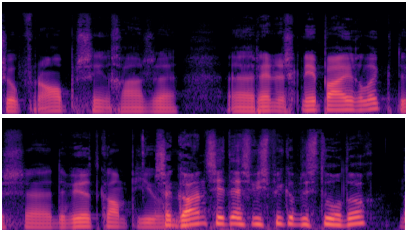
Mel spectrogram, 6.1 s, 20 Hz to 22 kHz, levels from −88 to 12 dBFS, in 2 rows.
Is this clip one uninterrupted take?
yes; 0 cuts

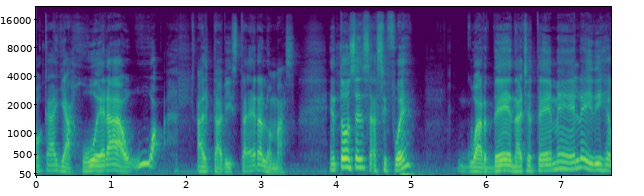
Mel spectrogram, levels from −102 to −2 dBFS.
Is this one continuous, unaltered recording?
yes; 0 cuts

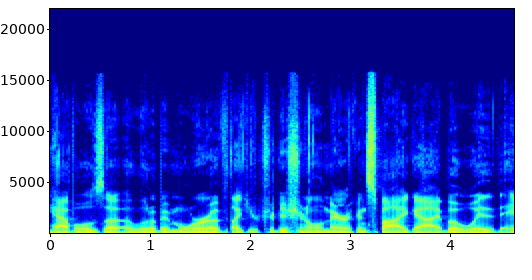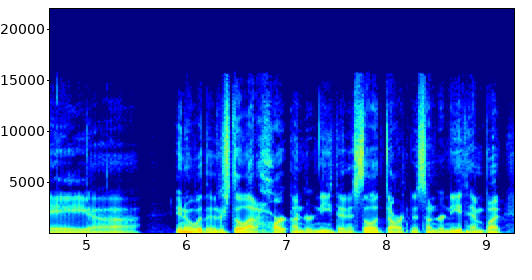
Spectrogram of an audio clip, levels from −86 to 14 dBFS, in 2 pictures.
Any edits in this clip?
no; 0 cuts

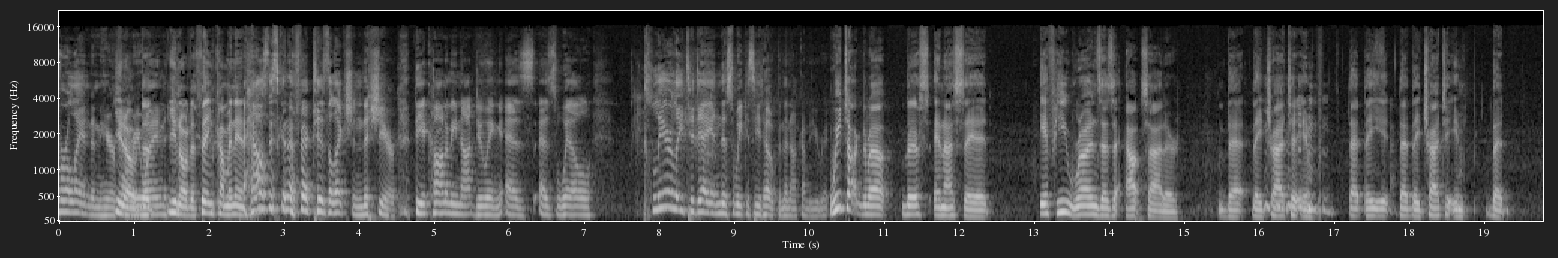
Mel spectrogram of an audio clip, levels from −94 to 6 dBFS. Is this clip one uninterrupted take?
no; 1 cut; at 15.4 s

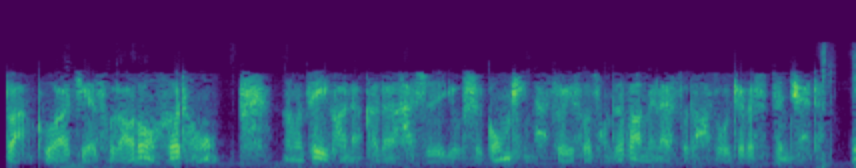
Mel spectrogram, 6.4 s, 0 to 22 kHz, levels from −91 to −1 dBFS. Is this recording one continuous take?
no; 1 cut; at 5.3 s

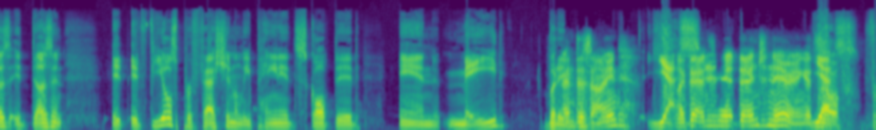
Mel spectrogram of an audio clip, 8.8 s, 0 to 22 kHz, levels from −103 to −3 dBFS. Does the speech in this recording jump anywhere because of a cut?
no; 0 cuts

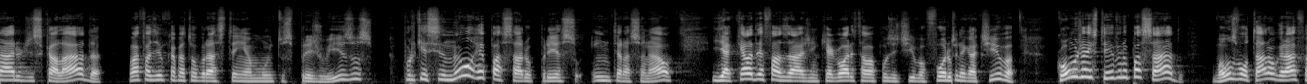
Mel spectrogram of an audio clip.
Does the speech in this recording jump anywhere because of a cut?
yes; 2 cuts; at 3.9 s, 9.5 s

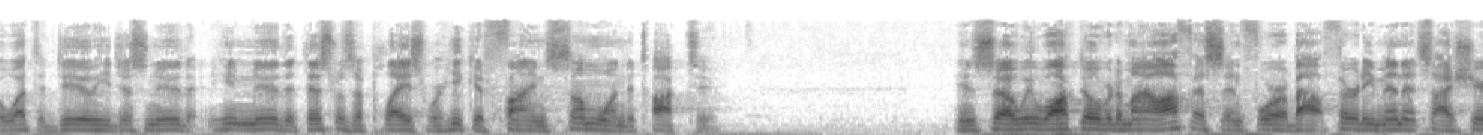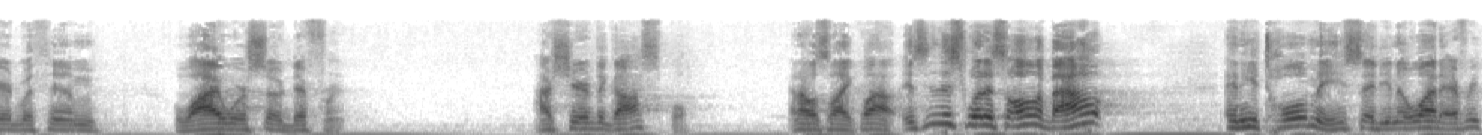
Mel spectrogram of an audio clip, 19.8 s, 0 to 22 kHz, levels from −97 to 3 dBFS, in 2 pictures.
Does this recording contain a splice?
no; 0 cuts

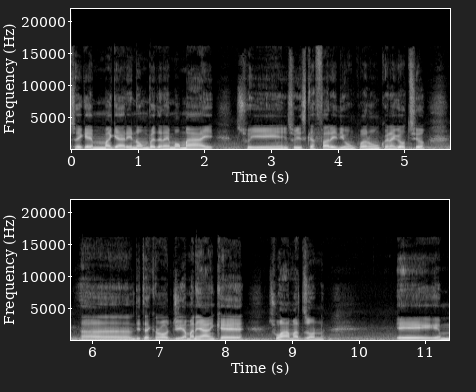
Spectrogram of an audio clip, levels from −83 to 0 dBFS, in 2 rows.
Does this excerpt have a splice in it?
no; 0 cuts

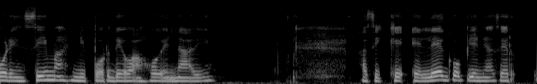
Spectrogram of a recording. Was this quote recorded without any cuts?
no; 1 cut; at 3.4 s

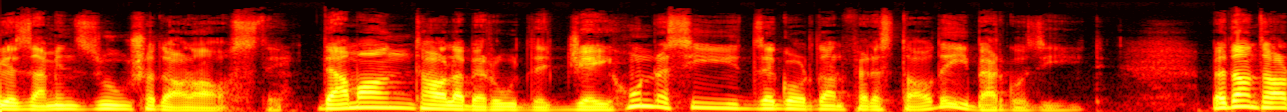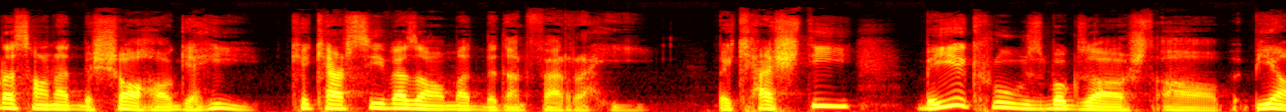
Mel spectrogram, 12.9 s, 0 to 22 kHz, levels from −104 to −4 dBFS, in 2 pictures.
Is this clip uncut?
no; 1 cut; at 1.5 s

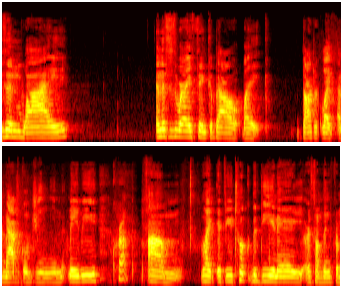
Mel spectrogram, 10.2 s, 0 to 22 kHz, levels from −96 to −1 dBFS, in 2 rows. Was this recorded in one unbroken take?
no; 2 cuts; at 4.7 s, 6.7 s

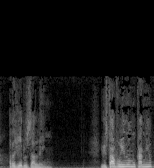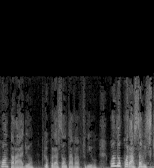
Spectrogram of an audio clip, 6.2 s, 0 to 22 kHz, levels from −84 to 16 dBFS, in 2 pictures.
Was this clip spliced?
no; 0 cuts

